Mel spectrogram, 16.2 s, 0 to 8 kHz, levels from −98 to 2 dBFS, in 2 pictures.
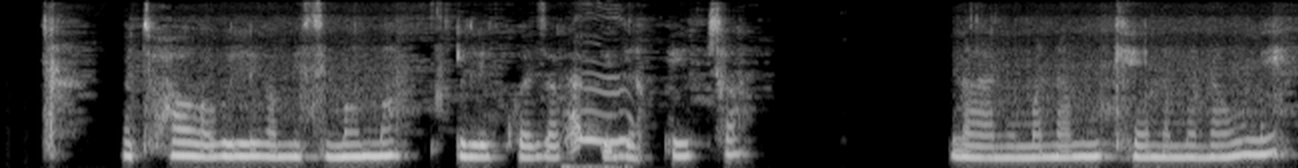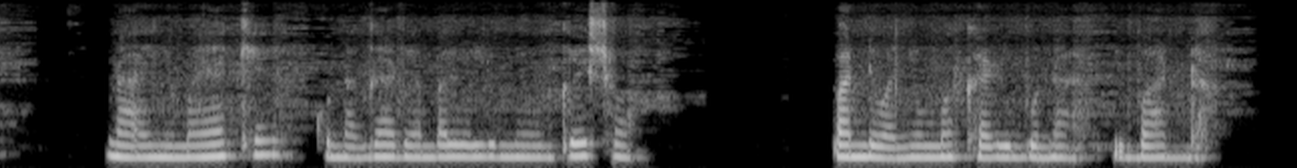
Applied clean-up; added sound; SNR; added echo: none; Dog; 1 dB; none.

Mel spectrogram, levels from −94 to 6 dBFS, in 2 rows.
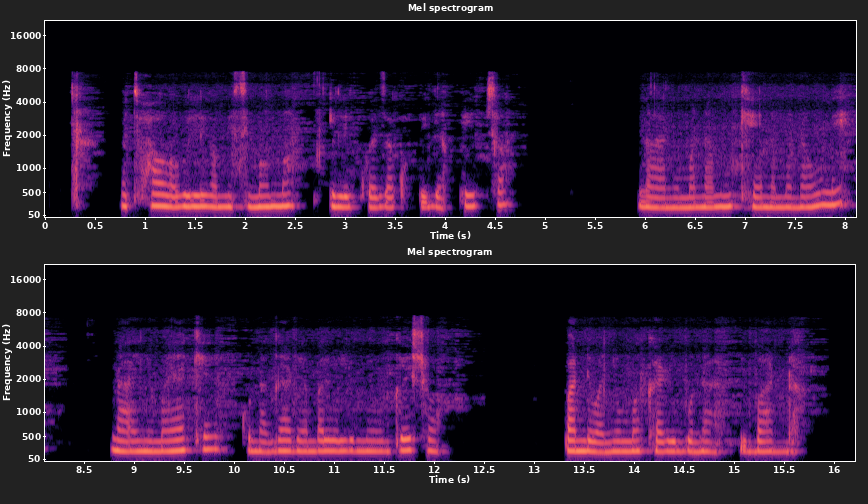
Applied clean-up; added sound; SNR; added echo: none; none; none; none.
